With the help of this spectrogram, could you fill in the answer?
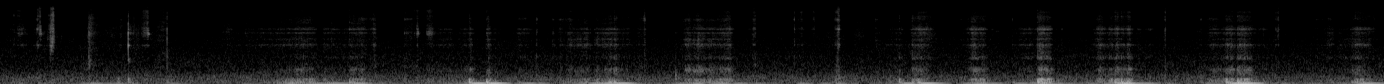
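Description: A small chisel tool scrapes at a solid plaster block from a dinosaur excavation kit sitting in a tray. Quiet, irregular gritty scraping strokes come in short bursts, each rising and fading, with a dull, low-heavy body.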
